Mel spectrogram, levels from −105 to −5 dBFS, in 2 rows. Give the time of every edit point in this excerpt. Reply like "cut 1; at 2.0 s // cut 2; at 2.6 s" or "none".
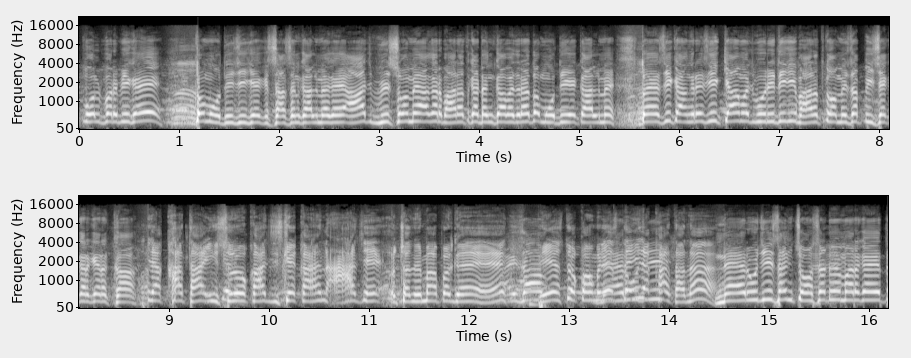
cut 1; at 8.8 s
